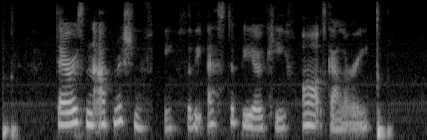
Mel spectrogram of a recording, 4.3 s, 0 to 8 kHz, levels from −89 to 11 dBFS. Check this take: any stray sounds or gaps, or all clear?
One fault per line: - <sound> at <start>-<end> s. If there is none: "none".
- dropout at 1.5-1.7 s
